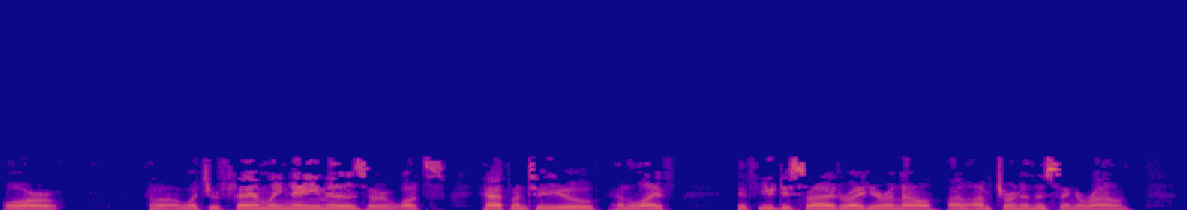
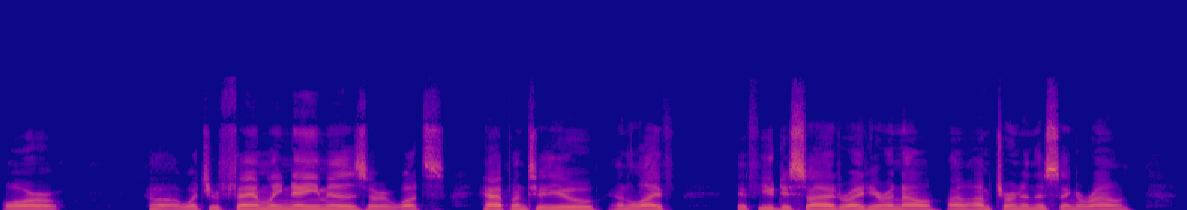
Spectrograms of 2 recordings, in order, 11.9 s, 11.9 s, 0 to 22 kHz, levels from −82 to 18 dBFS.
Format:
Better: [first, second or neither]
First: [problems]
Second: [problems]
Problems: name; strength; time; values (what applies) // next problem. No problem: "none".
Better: second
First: garbled, watery; badly; nothing above 5 kHz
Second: none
